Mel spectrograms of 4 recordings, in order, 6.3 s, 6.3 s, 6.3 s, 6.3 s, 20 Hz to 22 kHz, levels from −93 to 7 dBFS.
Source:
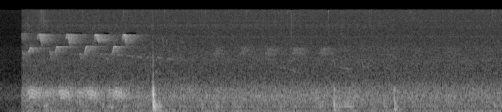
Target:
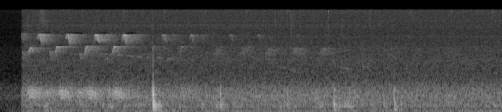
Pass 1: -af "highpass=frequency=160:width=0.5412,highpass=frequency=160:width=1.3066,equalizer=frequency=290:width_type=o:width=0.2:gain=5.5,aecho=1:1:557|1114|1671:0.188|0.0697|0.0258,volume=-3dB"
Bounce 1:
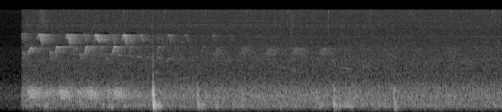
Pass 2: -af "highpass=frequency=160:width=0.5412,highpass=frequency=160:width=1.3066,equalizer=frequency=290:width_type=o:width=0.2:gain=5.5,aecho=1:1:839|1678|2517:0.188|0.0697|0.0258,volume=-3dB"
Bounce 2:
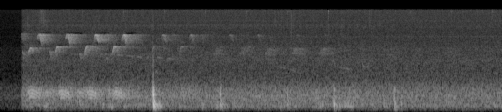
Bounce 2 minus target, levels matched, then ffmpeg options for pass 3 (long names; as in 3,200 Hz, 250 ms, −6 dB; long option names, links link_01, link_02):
125 Hz band −5.0 dB
-af "equalizer=frequency=290:width_type=o:width=0.2:gain=5.5,aecho=1:1:839|1678|2517:0.188|0.0697|0.0258,volume=-3dB"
